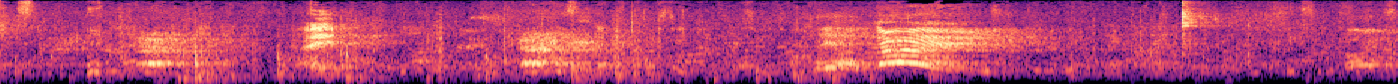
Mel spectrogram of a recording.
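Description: Bare feet thud and squeak on a wooden floor.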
